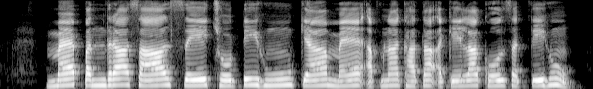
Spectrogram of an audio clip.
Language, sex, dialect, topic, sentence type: Hindi, male, Garhwali, banking, question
